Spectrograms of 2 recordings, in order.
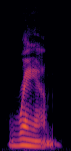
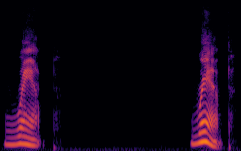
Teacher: You need to make sure you say the ending of the word, the P. Otherwise, it will sound like the animal ram.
